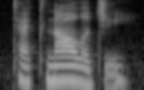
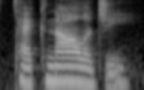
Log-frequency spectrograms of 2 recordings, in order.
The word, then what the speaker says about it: technology: 나는 GY까지 쓰면 완성입니다 technology이 know 부분에 가장 센 강세가 있다라고 말씀드렸죠 한 번 더 연습해 볼까요 기술 technology technology 좋습니다 자 이제 마지막으로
